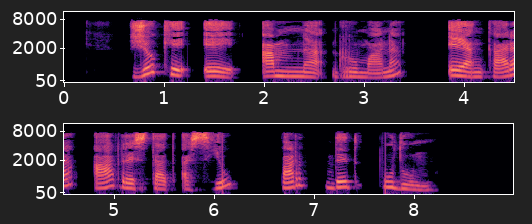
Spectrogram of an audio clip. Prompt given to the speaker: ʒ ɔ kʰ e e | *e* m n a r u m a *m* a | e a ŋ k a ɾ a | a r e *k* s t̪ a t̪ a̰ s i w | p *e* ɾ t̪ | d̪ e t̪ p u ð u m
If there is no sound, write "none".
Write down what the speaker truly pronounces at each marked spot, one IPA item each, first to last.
a, n, none, a

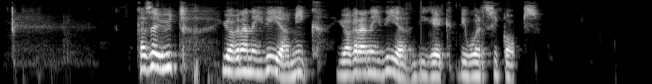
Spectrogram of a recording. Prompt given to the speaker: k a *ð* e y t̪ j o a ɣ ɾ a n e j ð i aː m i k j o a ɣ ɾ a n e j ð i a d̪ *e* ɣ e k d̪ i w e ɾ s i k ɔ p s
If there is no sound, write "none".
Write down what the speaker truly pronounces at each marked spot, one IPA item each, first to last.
z, i

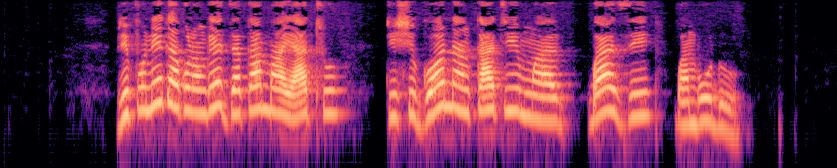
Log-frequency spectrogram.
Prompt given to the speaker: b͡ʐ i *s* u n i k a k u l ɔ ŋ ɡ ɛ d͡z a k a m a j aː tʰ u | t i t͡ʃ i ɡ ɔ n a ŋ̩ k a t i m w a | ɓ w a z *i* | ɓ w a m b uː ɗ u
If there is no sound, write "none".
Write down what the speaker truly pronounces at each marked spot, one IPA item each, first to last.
f, i

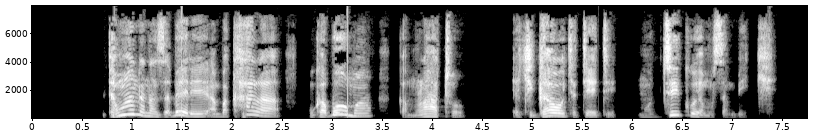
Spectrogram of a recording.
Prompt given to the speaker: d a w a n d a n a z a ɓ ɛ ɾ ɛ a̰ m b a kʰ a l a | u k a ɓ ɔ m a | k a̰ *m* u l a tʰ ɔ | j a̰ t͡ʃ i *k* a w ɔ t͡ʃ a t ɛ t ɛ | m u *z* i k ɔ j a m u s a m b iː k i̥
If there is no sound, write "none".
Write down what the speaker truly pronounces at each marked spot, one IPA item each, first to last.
m, ɡ, d͡z

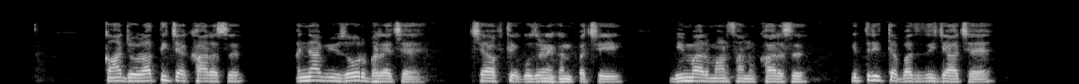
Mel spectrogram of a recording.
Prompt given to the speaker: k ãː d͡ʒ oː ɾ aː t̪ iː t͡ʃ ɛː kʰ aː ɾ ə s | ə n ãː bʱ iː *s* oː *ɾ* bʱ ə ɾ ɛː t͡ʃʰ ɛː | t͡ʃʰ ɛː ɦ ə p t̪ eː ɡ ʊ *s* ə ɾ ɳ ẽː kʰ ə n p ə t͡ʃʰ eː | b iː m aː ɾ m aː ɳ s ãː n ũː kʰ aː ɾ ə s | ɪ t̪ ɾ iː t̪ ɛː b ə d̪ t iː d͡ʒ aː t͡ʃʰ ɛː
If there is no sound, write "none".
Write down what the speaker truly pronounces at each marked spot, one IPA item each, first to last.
z, ɾ, z

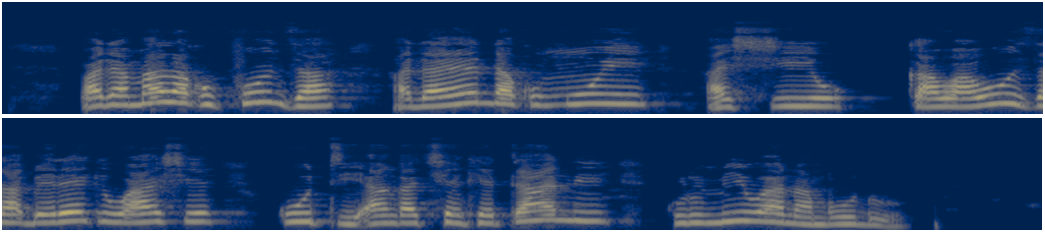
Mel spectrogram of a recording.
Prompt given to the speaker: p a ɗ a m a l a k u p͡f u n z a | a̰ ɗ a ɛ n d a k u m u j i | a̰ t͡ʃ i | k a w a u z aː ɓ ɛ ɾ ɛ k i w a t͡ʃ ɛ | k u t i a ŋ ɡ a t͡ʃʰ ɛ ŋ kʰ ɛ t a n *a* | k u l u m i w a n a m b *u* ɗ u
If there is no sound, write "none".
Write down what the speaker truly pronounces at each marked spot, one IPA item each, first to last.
i, uː

